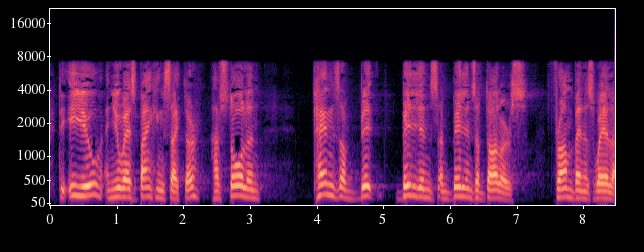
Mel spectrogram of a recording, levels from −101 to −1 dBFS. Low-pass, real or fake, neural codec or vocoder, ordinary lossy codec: 7.2 kHz; real; none; none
